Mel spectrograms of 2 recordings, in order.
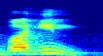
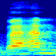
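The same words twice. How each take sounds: First: बहिन with a clear i, ba-hin; spelling pronunciation. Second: बहन as beh-en; spoken pronunciation. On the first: Hindi example by teacher, spelling pronunciation of बहिन. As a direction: say बहिन exactly as written. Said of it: "जैसे लिखा जाता है हिंदी में". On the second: Hindi example by teacher, everyday pronunciation of बहन. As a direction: soften बहन's vowels to e sounds. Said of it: "हम लोग बहन बोलते हैं". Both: Shown as a demonstration.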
